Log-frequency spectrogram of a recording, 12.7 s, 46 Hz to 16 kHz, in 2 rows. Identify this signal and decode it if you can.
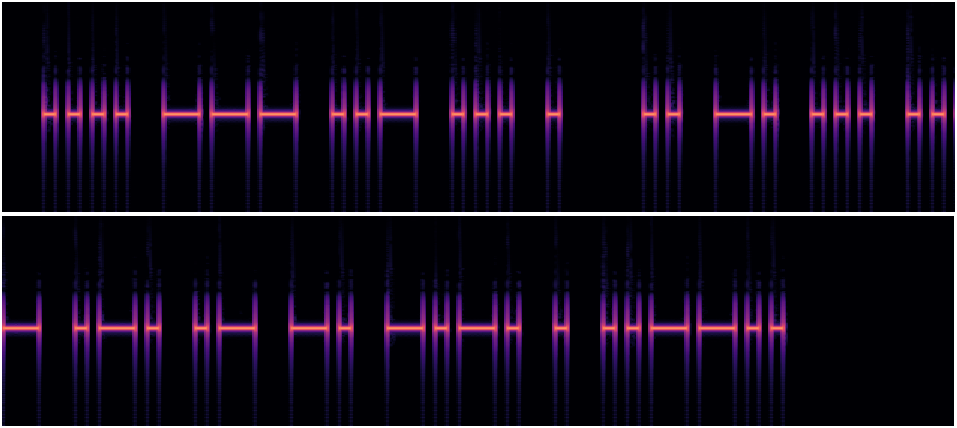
Morse code, heard as a keyed tone, about 15 wpm, 700 Hz. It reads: HOUSE INSURANCE?
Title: Sentences from Top 1100 Words 15wpm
